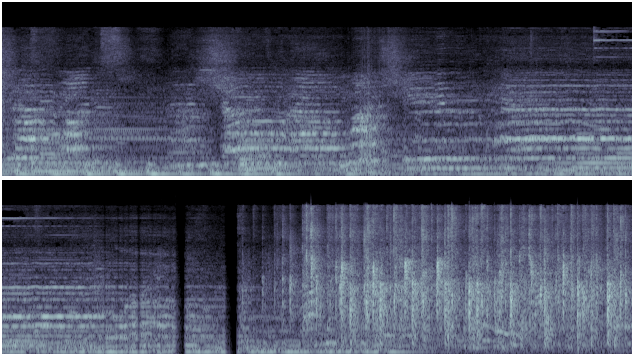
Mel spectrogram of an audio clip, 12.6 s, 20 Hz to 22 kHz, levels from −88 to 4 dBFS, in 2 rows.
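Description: The audio has come through a call path, with Opus-style coding and highs stopping near 12 kHz. Processor overload crackle appears at 3.58 to 3.89 s and again at 12.04 to 12.31 s. Both bursts are gritty and torn. The processor missed many short buffer deadlines in a row, which fits buffers of a few milliseconds. The first burst has dozens of misses, the second about twenty. Each missed buffer was skipped, leaving tiny hard-edged gaps. Repeated stalls (stutter) follow from 7.31 to 8.15 s. There are ten gaps, totalling 210 ms, and the longest is 94 ms. Packets kept arriving late, so the receiver stretched the last sound to cover about a quarter of that span. Nothing is lost, but the sound drags. A call audio freeze comes at 8.52 to 8.68 s. The sound holds as a fading continuation for 126 ms, and the last 40 ms go silent. It then resumes intact, likely after a packet delay emptied the jitter buffer.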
